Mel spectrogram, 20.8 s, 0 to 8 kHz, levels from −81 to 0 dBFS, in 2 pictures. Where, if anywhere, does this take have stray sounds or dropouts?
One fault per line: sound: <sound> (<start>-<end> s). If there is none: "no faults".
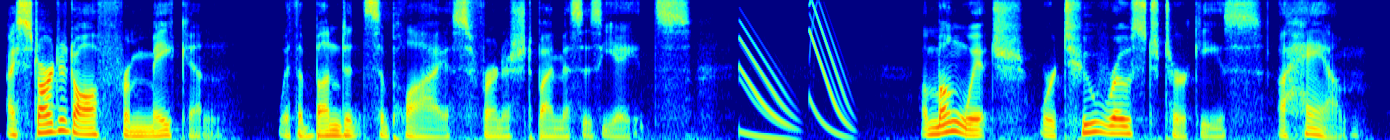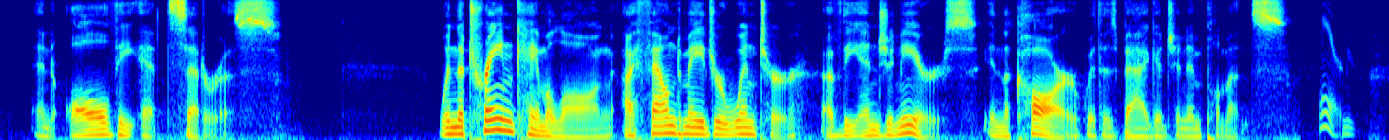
sound: chirp (5.6-6.5 s)
sound: chirp (20.3-20.6 s)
